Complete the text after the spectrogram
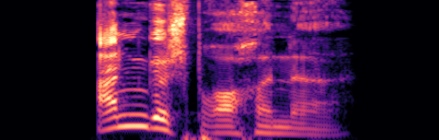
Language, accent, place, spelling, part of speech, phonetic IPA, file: German, Germany, Berlin, angesprochene, adjective, [ˈanɡəˌʃpʁɔxənə], De-angesprochene.ogg
- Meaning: inflection of angesprochen: 1. strong/mixed nominative/accusative feminine singular 2. strong nominative/accusative plural 3. weak nominative all-gender singular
